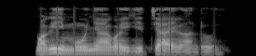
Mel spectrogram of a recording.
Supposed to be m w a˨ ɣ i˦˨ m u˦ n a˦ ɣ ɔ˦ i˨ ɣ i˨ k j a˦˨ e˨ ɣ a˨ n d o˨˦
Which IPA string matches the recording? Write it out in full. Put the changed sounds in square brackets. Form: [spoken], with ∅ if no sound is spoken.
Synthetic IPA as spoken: m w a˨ ɣ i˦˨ m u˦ [ɲ] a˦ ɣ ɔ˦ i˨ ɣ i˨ [t] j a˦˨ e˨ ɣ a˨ n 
